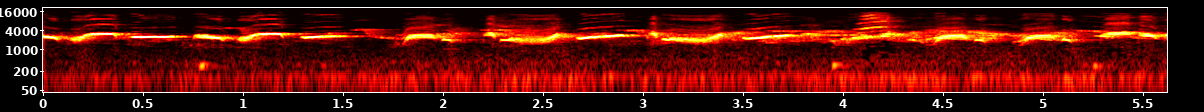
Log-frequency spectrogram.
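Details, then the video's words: Female Chinese hwamei, a top-quality caged songbird, singing with a male in the background: loud, rich whistled phrases with slurred rising and falling notes, repeated in quick bursts about once a second, mixed with sharper chattering notes. "Chim hoạ mi: Mái te đỉnh cao của năm _ có chim trống làm nền"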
